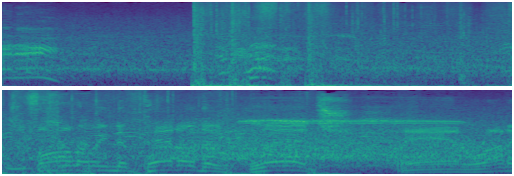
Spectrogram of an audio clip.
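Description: Football players crash together in a tackle.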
